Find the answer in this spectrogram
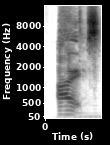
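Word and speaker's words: Arzt: Ards. – It's A-R-Z-A-R-Z-T-Z. – A-R-A-T-Z. I think it's spelled A-R-D-Z. – It's A-R-Z-T.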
